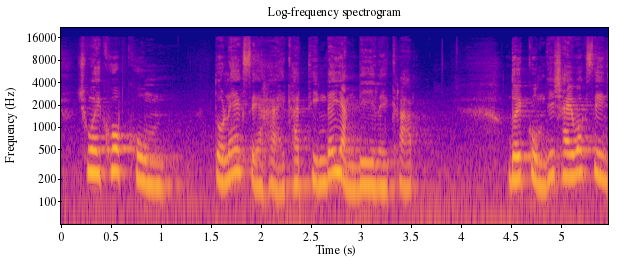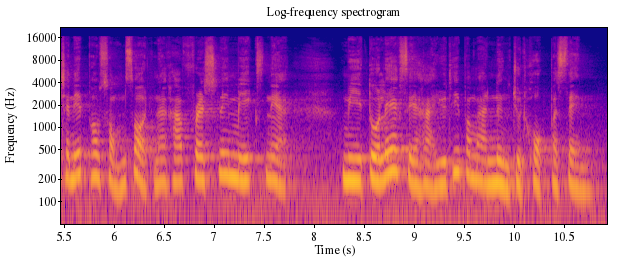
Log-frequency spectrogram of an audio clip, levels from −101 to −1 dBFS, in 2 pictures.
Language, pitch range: Thai, 175-220 Hz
